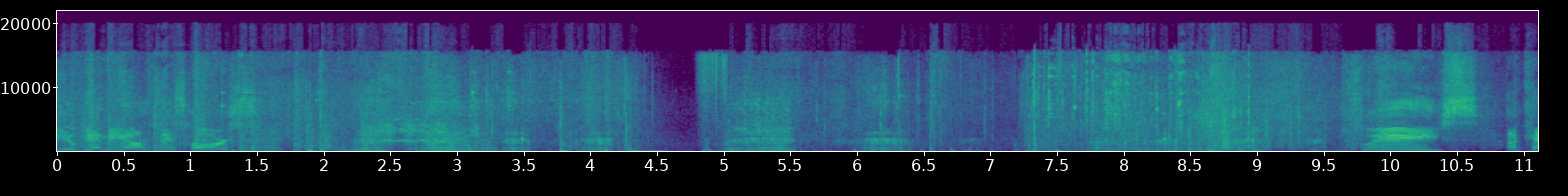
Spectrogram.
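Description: Rhythmic clip-clop of horse hooves with several whinnies, including a loud neigh near the end, mixed with game-like effects and voices.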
